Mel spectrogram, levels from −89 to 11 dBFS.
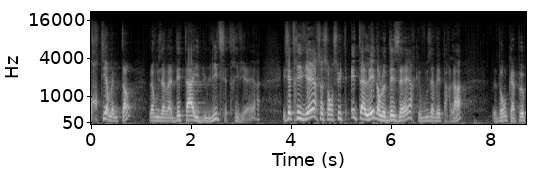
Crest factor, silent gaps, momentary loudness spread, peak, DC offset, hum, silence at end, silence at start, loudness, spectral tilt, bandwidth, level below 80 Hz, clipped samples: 18 dB; none; 18 LU; -2 dBFS; under 0.1%; none; 0 s; 0 s; -18 LUFS; -6 dB/octave; 14.5 kHz; -52 dBFS; under 0.1%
